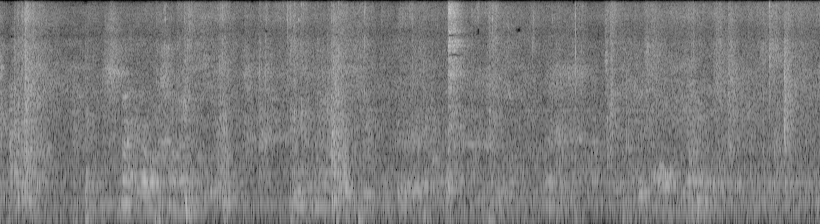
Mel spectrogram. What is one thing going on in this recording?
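Adults chatter nearby in a room.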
